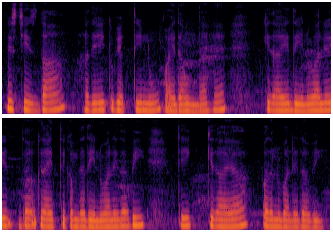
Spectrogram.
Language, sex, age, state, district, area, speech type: Punjabi, female, 18-30, Punjab, Ludhiana, urban, spontaneous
